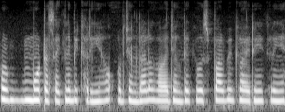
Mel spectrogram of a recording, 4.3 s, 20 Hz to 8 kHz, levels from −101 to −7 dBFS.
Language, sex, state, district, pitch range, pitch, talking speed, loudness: Hindi, female, Delhi, New Delhi, 230-240 Hz, 235 Hz, 250 wpm, -15 LUFS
